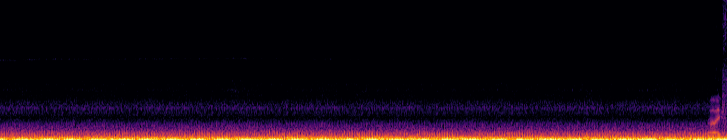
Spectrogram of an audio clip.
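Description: A truck engine in American Truck Simulator holds a steady, deep rumbling drone while driving, constant in loudness throughout with no noticeable shifts.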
